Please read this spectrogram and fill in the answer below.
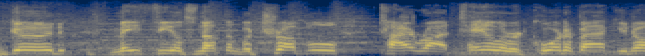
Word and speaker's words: Tyrod: As Baker Mayfield pointed out this week, it's Tyrod Taylor, not Tyrod Taylor, pal.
